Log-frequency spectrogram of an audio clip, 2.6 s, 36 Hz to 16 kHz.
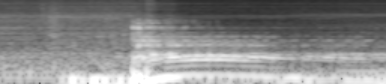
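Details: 2020 Toyota Avalon TRD after spark plug change, heard from the rear of the car: brief cranking, catches cleanly, settles straight into smooth even idle, no misses or ticking; normal startup and idle.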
